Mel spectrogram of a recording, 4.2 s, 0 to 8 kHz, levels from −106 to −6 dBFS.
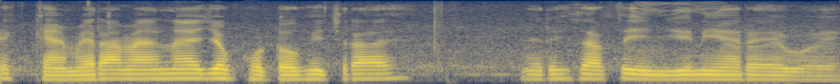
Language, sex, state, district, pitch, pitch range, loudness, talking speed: Hindi, male, Maharashtra, Gondia, 120 Hz, 115-125 Hz, -18 LUFS, 245 wpm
